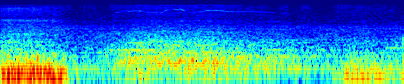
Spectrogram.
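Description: Faint room tone in a pause in speech, with the low tail of the last word dying away at the start.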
